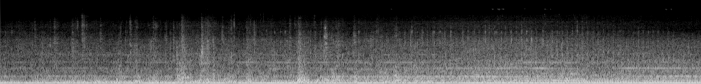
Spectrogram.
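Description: A diesel engine of a tracked loader rumbles steadily up close.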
